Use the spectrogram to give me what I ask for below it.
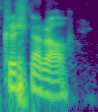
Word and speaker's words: Krishnarao: It's Krishnarao. – Krishnarao. All right, great. Thanks. Yes. Yep. Okay. – So it's Madhukar Krishnarao, or just call me Madhu.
